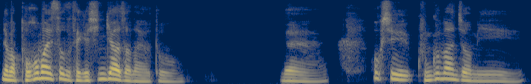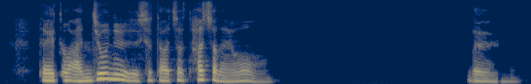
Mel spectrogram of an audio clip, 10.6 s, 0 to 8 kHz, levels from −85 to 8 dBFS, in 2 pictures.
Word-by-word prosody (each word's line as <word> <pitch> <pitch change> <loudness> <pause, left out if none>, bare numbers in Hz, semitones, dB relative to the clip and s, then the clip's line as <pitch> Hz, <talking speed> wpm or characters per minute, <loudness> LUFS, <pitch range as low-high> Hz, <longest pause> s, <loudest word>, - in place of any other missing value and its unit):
네. 165 - +7
막 145 -2 +5
보고만 200 +9 +7
있어도 185 -3 +2
되게 140 -2 +2
신기하잖아요 135 - +3
또. 100 -3 -10 1.0
네. 125 - -3 0.8
혹시 185 -6 +1
궁금한 185 +5 +1
점이 115 -7 -4 0.5
되게 130 -2 0
또 135 0 -3
안 115 +2 -2
좋은 195 +5 +1
일이 160 -8 0
있으셨다 130 +3 -7
하셨 130 +2 -5
하셨잖아요. 110 - -4 2.0
네. 100 -5 -10
130 Hz, 255 characters per minute, -21 LUFS, 115-165 Hz, 2.0 s, 네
